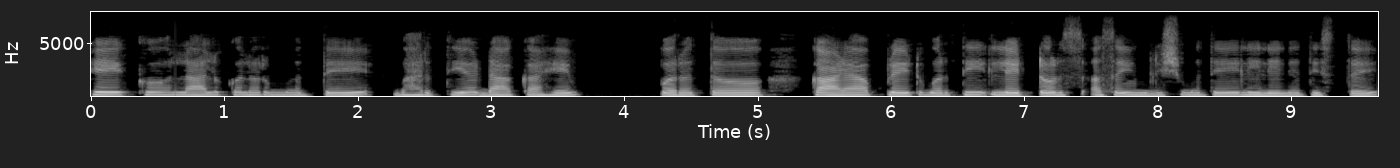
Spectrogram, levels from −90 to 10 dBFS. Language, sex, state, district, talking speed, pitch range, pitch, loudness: Marathi, female, Karnataka, Belgaum, 95 wpm, 200-215 Hz, 205 Hz, -26 LUFS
